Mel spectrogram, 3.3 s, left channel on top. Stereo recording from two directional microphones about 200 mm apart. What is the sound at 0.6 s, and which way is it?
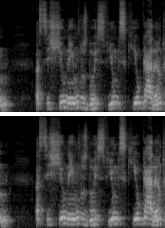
Speech, 15° left (ahead or behind).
